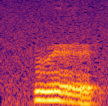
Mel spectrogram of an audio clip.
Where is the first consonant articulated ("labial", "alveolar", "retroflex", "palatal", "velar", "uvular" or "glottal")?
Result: retroflex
